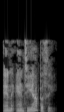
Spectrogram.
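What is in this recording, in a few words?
"enantiopathy", British English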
